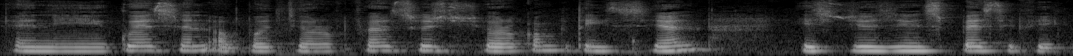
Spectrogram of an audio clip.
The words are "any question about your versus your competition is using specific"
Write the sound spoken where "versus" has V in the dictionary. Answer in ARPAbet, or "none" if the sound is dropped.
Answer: F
